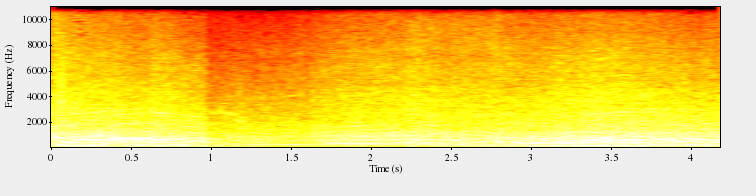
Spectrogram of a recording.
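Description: Formula 1 race car heard from onboard with Lewis Hamilton, a loud sustained engine whine with pitch rising and dipping through gear changes, a brief lift around the second mark before the engine note climbs again.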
